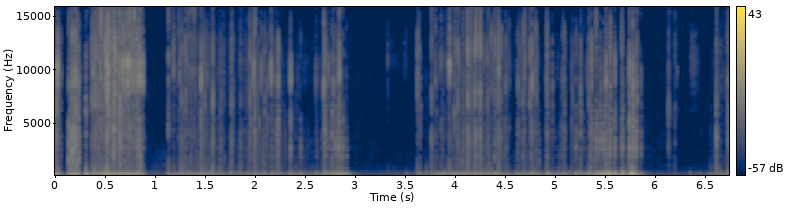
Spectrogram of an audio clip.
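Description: Long acrylic nail tips on both hands scratch across a bare, hollow black metal mesh microphone grille. The result is a dense, rapid scraping with a heavy low rumble and bright, gritty crackle on top. Brief quieter gaps fall near the one, three and six second marks.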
